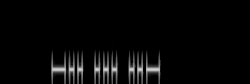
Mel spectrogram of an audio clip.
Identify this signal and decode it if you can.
Morse code, heard as a keyed tone, about 28 wpm, 700 Hz. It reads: DSU
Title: Three Challenging Letter-Number Combinations 28wpm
